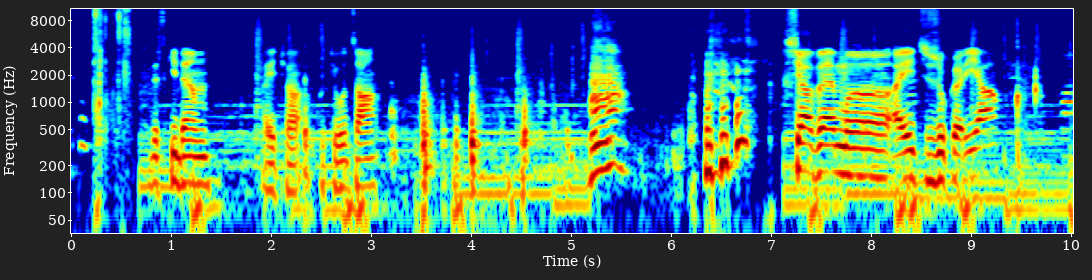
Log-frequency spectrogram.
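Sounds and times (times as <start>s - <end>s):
background music held tones: 0.6s - 10.0s.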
